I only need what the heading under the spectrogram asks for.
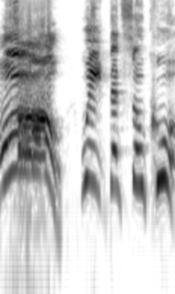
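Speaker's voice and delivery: screaming with excitement. Late at night, reacting to a theory, an excited scream. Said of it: "I didn't mean to scream like that".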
